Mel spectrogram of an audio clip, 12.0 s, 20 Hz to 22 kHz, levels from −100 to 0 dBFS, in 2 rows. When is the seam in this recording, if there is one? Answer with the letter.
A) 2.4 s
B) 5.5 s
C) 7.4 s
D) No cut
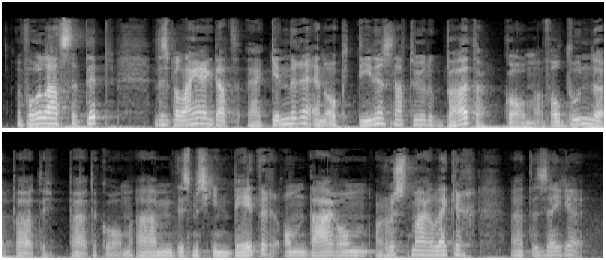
C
